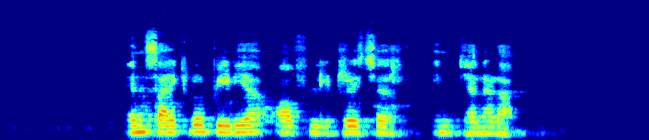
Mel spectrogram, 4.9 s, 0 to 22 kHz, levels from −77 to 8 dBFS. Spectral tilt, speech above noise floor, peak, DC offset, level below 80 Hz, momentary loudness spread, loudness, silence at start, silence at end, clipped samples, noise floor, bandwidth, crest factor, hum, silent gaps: -4.5 dB/octave; 58 dB; -2 dBFS; under 0.1%; -66 dBFS; 14 LU; -20 LUFS; 0.95 s; 1.05 s; under 0.1%; -77 dBFS; 10.5 kHz; 18 dB; none; none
